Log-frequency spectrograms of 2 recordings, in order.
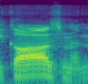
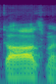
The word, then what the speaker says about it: Gausman: Might be Gauzeman. I'm not sure. Might be gauze like you put on a wound. I'm thinking it's pronounced Gauman, not Gaussman. I think it's Gauman.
